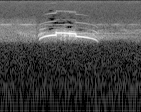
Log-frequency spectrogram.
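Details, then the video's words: European honey buzzard calling in nature: one drawn-out, plaintive whistle lasting under a second, rising slightly, then arching down at its close, over a steady high hiss of insects or background noise. "la Bondrée apivore"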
